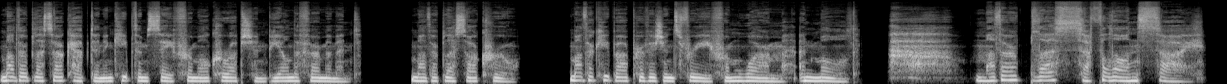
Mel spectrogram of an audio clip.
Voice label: Crew Idle, Female; Dialog; en; Warframe; Railjack Crew; New Loka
